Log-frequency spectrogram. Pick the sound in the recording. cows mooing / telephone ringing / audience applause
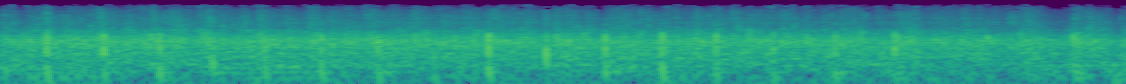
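audience applause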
